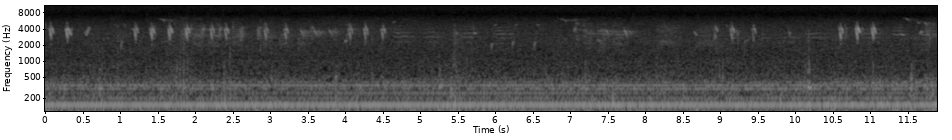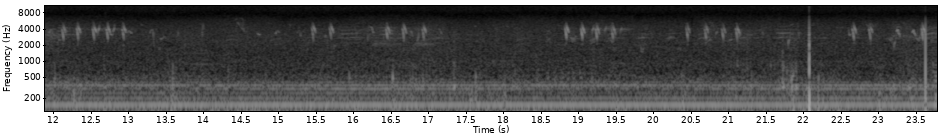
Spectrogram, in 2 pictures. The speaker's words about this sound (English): Start recording a wild bird.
